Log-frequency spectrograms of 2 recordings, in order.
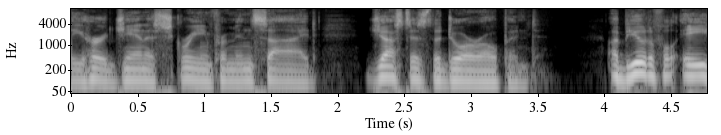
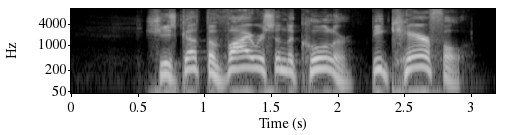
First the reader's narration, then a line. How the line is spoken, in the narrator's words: yelled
